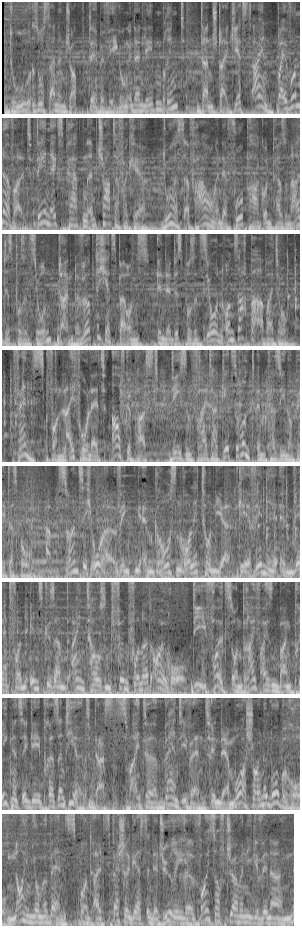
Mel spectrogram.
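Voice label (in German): Werbung Variabel; Fremdtake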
